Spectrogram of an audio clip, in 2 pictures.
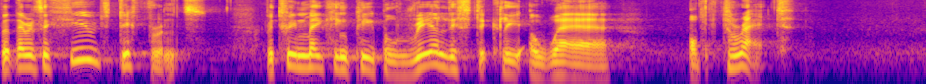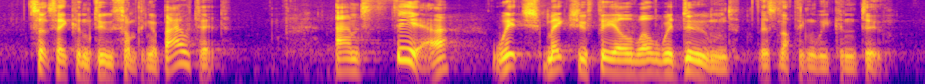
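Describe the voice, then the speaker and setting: A man with a British accent speaks at a moderate pace. He leaves long, frequent pauses. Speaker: behavioural scientist, inquiry witness. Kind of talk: testimony.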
